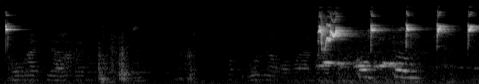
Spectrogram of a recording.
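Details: Female lovebird calling to the male: after quiet, soft murmuring, a run of sharp, loud, high chirps repeated about every half second.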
